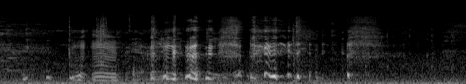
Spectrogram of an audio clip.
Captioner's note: laughing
